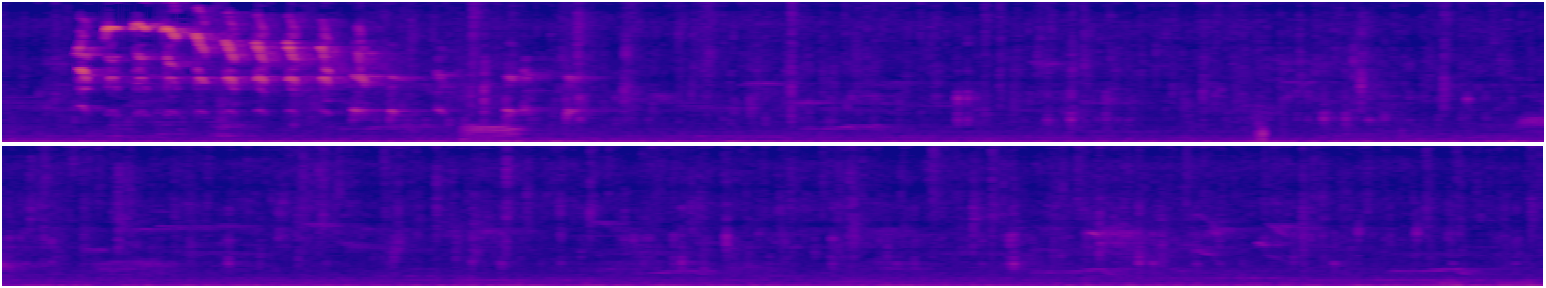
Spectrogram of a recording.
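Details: Squirrel calling as a baby squirrel is handed back to its parents: a rapid burst of high, sharp chirps, roughly eight a second, lasting under two seconds, followed by a quieter stretch with faint splashing and low background noise.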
